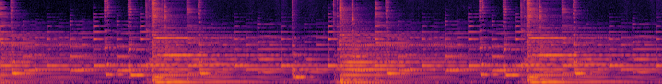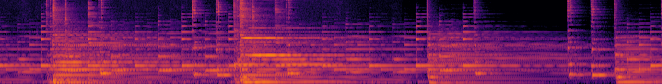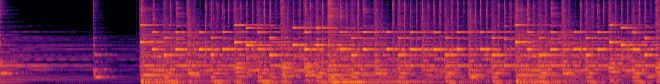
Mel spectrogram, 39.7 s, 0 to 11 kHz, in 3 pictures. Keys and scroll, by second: 26.0 d.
